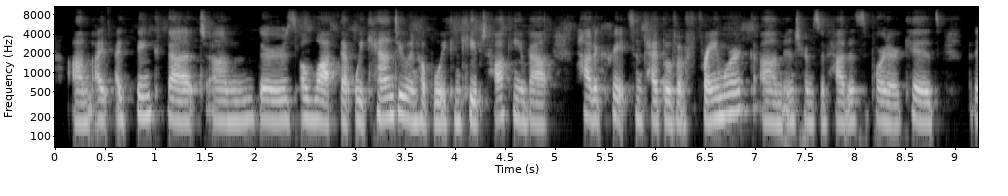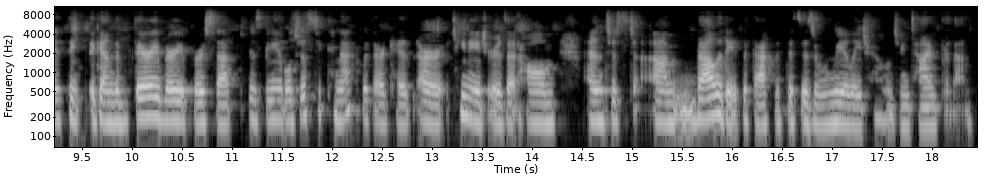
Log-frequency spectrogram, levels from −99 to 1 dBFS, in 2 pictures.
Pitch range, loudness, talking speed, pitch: 170-195 Hz, -29 LUFS, 240 wpm, 180 Hz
